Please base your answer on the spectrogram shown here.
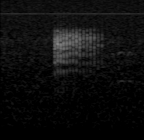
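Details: Wild aquatic warbler, called out while being watched through a telescope from a fixed camera. It gives a short dry rattle of about fifteen quick high ticks that fade over half a second, over a quiet background.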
